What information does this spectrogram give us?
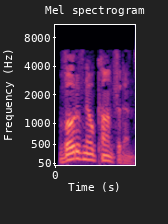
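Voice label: "vote of no confidence", American English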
